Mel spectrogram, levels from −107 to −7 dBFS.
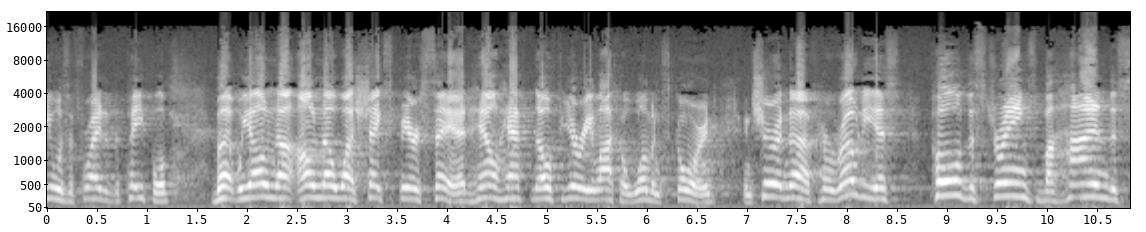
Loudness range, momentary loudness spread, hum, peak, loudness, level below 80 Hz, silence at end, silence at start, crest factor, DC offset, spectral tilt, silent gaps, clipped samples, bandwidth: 4 LU; 10 LU; none; 0 dBFS; -11 LUFS; -46 dBFS; 0 s; 0 s; 12 dB; under 0.1%; -2 dB/octave; none; 0.3%; 17 kHz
